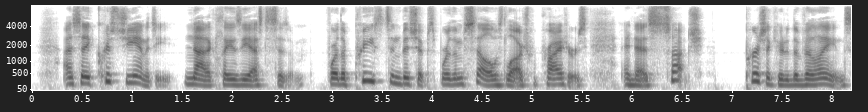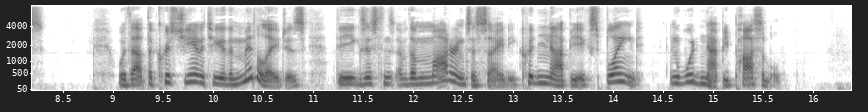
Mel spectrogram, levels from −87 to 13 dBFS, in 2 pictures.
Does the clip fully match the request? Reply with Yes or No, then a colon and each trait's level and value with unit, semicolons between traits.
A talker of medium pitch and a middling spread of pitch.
Yes: medium, 170 Hz; average, 4.6 semitones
